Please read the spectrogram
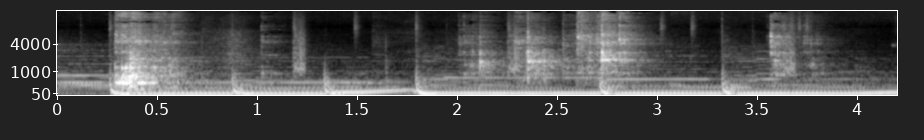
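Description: Background music, over which metal and glass clink and clatter a few times, the loudest just after the start, as bar tools are handled against the ice-filled glass mixing glass.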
